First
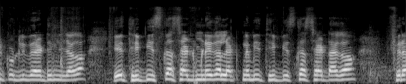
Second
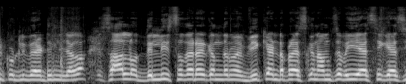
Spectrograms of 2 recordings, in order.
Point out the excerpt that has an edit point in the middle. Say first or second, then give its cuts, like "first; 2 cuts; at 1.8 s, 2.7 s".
second; 1 cut; at 1.0 s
